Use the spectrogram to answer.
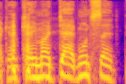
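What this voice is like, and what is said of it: Put-on British accent. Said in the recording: “he's got a British accent.”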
